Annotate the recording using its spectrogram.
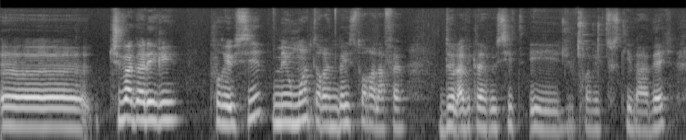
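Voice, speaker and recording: A woman's medium-pitched voice with ordinary pitch variation and big swings in loudness. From Nîmes, southern France. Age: 20s. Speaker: apprenticeship graduate sharing her story. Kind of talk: interview testimony. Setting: web TV studio interview. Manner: fast; hesitant, many fillers.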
